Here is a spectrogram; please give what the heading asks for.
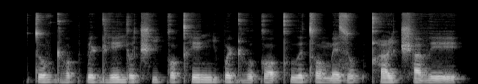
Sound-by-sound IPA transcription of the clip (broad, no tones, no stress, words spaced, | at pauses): tovɖʱɔkpeɖʱe jɤt͡ʃʰikɔkʰe ŋipɤɖʱok ɔ kʰuə̯tʰɔmɛz opqʰi t͡ʃʰave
